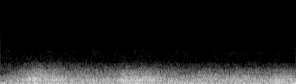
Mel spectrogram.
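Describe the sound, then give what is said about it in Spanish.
A low, continuous rumble rolls on steadily for a few seconds, deep and muffled: a distant thunderstorm rumbling high in the sky, with no voices present. “Fue ahí cuando escucharon la tormenta. Lejana, pero retumbando en lo alto.”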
